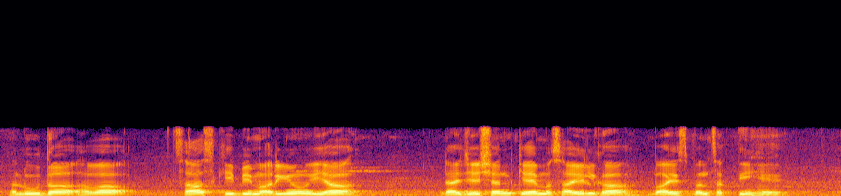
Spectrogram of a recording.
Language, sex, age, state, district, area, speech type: Urdu, male, 18-30, Uttar Pradesh, Rampur, urban, spontaneous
